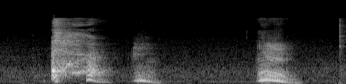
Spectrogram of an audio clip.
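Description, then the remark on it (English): A dry cough caused by dry mouth, followed by a short throat clearing, then another harsh cough a moment later, three rough bursts in all with quiet between them and no talking. “That's dry mouth, not COVID cough.”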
